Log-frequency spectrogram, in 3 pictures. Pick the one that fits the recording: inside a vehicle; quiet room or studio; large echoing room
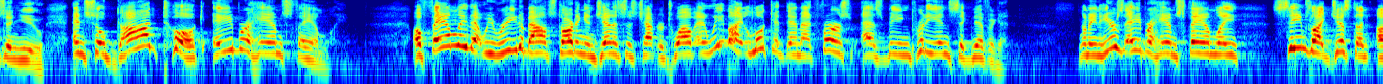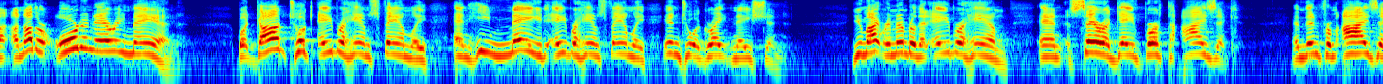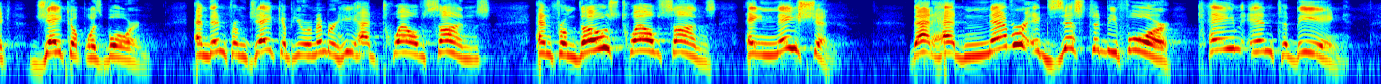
large echoing room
